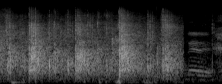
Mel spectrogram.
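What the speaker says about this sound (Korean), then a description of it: "이다은 학생 네, 박수 부탁드립니다" An audience at a Korea University speech contest applauds a student speaker in a steady wash of clapping with periodic louder swells, which then cuts off abruptly and gives way to a brief tonal sound.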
